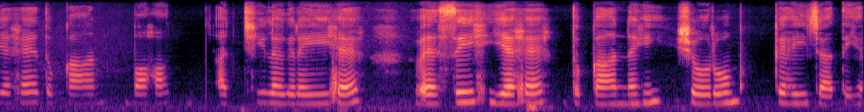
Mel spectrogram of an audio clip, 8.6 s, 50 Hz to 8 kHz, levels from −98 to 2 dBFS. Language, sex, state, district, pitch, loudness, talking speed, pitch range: Hindi, female, Rajasthan, Jaipur, 210 Hz, -19 LUFS, 105 wpm, 205-225 Hz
